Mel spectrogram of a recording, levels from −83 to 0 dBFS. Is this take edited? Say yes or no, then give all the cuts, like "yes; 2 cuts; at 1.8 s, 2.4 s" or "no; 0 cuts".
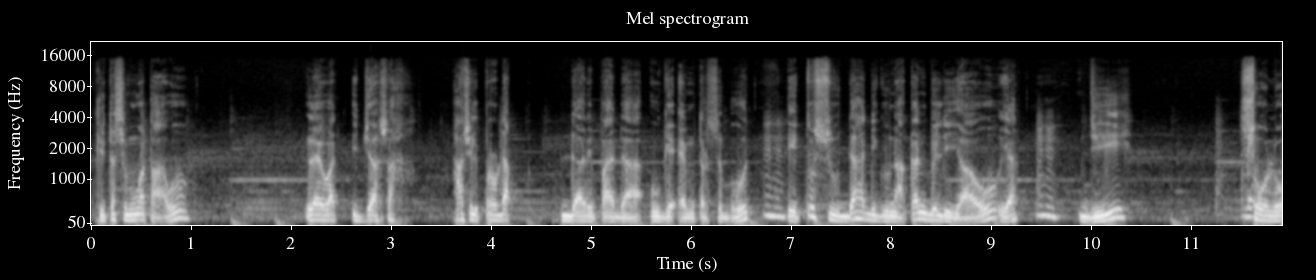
no; 0 cuts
